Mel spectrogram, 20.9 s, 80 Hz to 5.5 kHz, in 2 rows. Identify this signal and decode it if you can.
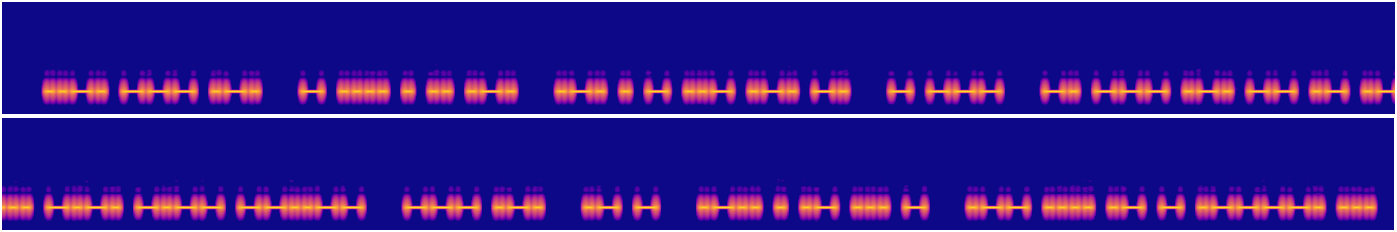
Morse code, heard as a keyed tone, about 25 wpm, 600 Hz. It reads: FOR THEIR RETURN TO NORMALCY, OR AT LEAST WHAT'S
